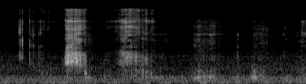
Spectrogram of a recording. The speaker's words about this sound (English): I'm eating a mixed pork rinds barbecue flavored.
